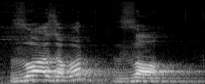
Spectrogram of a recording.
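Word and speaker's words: ظَ: Front of the tongue will touch upper two teeth.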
